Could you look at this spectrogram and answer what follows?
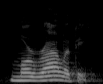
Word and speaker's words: morality: Morality. Morality. The stress is on the second syllable, on R.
